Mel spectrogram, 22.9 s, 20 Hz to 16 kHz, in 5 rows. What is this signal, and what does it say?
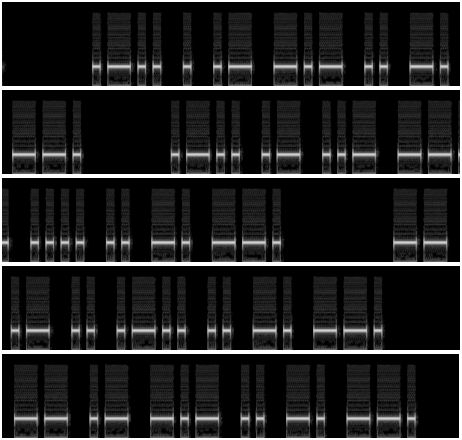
Morse code, heard as a keyed tone, about 16 wpm, 800 Hz. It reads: LEAKING LAUGHING MAILING MAKING
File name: Suffixes / Special INGs / Sngl Ings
